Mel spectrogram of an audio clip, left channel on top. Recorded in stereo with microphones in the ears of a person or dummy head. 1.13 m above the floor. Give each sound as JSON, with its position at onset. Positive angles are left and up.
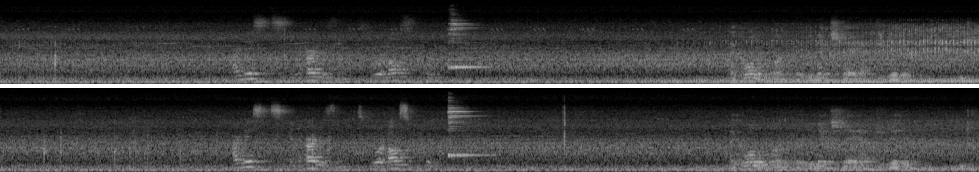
{"t": 2.3, "sound": "a woman speaking", "side_deg": -20, "distance_m": 2.0}
{"t": 4.5, "sound": "a bell", "side_deg": -70, "distance_m": 5.0}
{"t": 7.3, "sound": "a man speaking", "side_deg": 10, "distance_m": 2.0}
